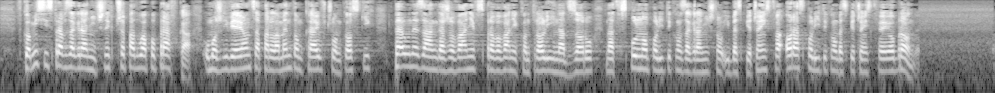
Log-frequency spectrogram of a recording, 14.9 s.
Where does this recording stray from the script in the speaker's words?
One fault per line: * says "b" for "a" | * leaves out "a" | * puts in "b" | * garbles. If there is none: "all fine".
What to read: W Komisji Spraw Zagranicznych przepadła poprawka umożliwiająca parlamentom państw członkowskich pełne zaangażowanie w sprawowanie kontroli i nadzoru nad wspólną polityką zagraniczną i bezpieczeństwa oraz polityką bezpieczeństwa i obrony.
all fine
